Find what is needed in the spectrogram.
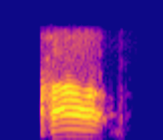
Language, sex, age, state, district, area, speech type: Hindi, male, 45-60, Madhya Pradesh, Ujjain, urban, conversation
